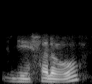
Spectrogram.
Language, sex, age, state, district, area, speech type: Urdu, male, 18-30, Bihar, Saharsa, rural, conversation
